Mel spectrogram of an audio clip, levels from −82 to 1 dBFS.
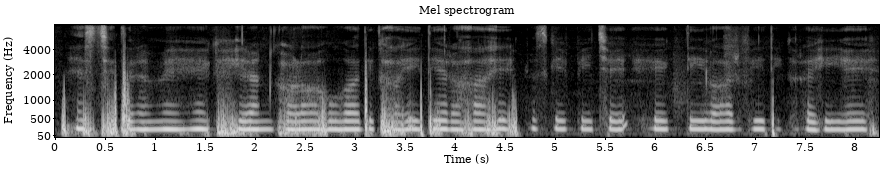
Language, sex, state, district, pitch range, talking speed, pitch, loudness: Hindi, female, Maharashtra, Nagpur, 215-220 Hz, 140 wpm, 215 Hz, -19 LUFS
